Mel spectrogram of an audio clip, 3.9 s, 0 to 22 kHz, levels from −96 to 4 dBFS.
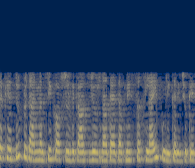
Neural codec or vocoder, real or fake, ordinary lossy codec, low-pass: vocoder, 44.1 kHz, 128 mel bands every 512 samples, BigVGAN v2; fake; none; 3.6 kHz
